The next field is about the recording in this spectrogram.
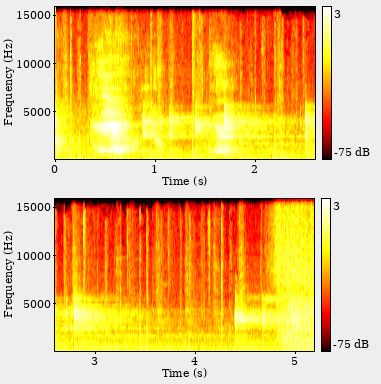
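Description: Horse hooves clip-clop steadily, with a short whinny rising near the start and again a moment later over a low, rumbling background.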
